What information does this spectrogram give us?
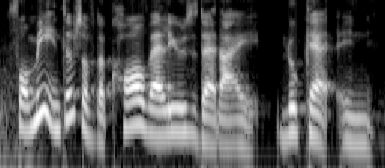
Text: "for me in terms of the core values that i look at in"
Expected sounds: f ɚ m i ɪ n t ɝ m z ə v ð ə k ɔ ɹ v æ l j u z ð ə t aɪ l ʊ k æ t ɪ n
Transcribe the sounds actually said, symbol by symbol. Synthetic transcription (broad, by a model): f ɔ m i ɪ n t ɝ m s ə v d ə k ɔ l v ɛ l j u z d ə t aɪ l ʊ k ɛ t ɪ n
